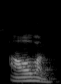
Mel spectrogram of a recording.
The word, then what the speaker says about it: আহ্বান: যেমন আমরা যদি বলি আহ্বান, তাহলে দেখো তো আমরা আ ঠিক আছে, আর এই যে হ থাকলে সেটা উচ্চারণ হবে ও, তাহলে আও। আর এই ভ থাকলে সেটা হবে বা, বান, আহ্বান। ঠিক আছে প্রিয় শিক্ষার্থীরা, আমরা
